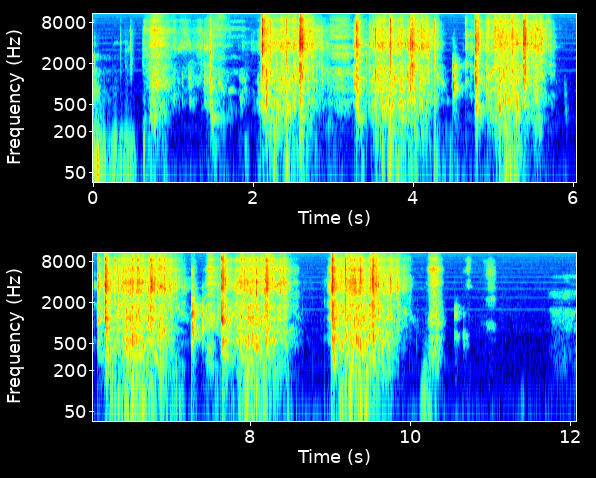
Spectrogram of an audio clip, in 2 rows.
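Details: Craftsman lawn edger/trencher unused about 5 years, spark confirmed, spark plug out for compression test reading about 75; rope pulls roughly every second, rough rasping whirr as engine turns freely without firing; owner suspects fuel leaking past carburetor needle and seat; normal cranking.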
